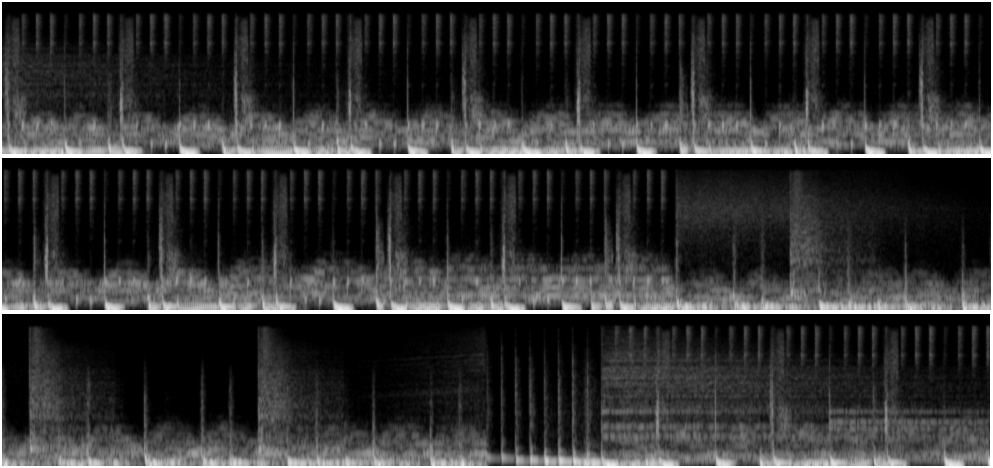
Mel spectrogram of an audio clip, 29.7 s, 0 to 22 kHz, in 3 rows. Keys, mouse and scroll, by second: 1.9 x, 5.2 ctrl+r, 6.4-7.5 right drag, 7.0 b, 8.1 x, 10.3-12.1 drag, 19.5 z, 21.6 z, 23.2 ctrl+Tab, 24.0 right click, 25.0 f, 25.3 click, 25.5-28.2 drag, 26.6 f, 27.8 f, 28.2 z, 29.4 a, 29.5 a.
